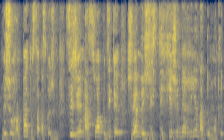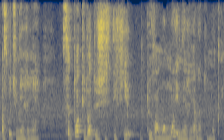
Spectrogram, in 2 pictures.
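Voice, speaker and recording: A woman with an Ivorian French accent delivers a heated live-stream rant. She scolds and mocks someone, hammering her points with insistent repetition, in a middle-pitched voice. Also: fairly quick, slight background noise. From Côte d'Ivoire. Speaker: social media personality.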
